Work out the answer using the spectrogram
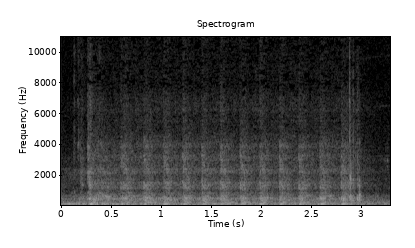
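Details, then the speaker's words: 2003 Toyota Corolla XLi, no start after clutch plate install, rpm needle not moving while cranking, coils not sparking: even starter churn two to three beats a second, never fires; crank no start. "ٹھیک ہے ار P M والی needle جو ہے نا اس کی work نہیں کر رہی ہے تو ابھی دیکھتے ہیں کہ اس گاڑی میں جو ہے نا کیا مسئلہ ہے"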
